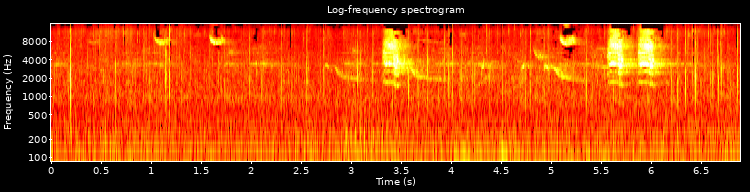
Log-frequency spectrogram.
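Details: Backyard birds in Missouri, North America: scattered thin, down-slurred chirps from several birds, broken by a few brief buzzy, chattering bursts midway and near the end, over a steady outdoor hiss.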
